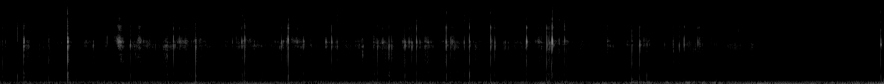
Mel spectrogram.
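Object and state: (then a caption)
Plastic lid tapped and scratched with nails. A small, hollow red plastic cap held in the hands is scratched and tapped with long painted nails. The result is a quiet, steady stream of sharp, dry clicks and bright scratchy rustling that centres around 2.9 kHz and dies away almost instantly, over a faint low hum.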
